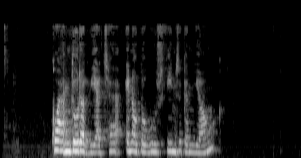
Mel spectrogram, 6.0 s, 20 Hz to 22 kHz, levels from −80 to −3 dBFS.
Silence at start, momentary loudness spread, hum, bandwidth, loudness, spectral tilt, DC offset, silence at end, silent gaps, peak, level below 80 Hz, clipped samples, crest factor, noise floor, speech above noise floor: 1.05 s; 16 LU; none; 11.5 kHz; -21 LUFS; -6.5 dB/octave; under 0.1%; 1.75 s; none; -4 dBFS; -64 dBFS; under 0.1%; 18 dB; -76 dBFS; 56 dB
